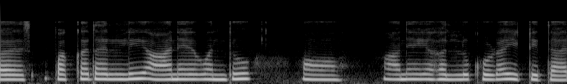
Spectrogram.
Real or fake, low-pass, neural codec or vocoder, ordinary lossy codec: fake; none; codec, 16 kHz, 2 kbps, FunCodec, trained on LibriTTS, 25 frames a second; none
